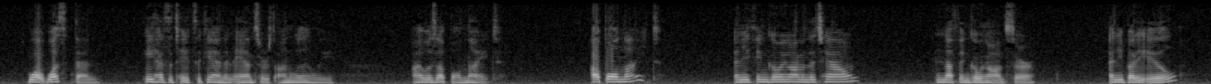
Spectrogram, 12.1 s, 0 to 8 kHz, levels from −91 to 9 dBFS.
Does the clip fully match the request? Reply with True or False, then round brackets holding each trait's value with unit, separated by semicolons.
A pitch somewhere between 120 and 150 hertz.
False (210 Hz)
